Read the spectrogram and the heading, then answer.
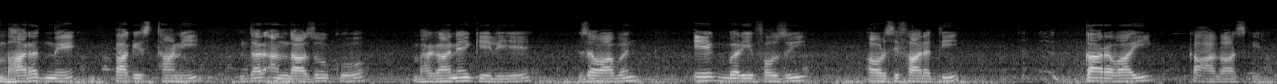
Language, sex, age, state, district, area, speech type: Urdu, male, 18-30, Bihar, Purnia, rural, read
